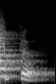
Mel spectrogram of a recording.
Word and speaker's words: अतः: चलिए अच्छा यहां पे विसर्ग नहीं रहे तो क्या पढ़ेंगे? अतः अत अत और लग गया तो अतः अतः क्लियर है?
